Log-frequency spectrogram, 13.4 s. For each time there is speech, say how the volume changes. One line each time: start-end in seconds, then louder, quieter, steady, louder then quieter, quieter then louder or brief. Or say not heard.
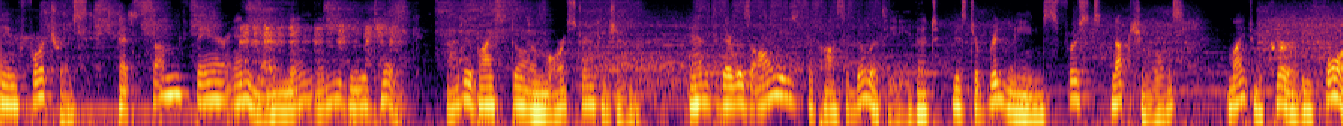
0.0-13.3 steady.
